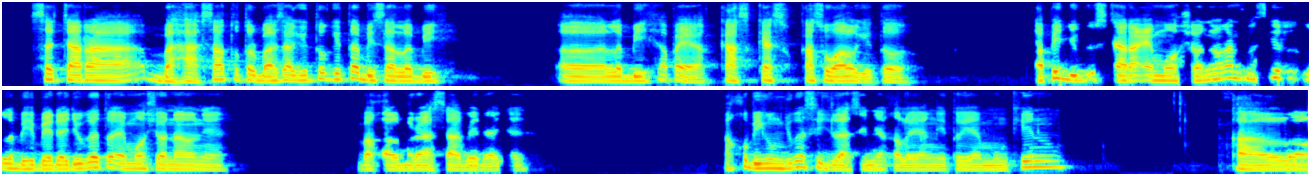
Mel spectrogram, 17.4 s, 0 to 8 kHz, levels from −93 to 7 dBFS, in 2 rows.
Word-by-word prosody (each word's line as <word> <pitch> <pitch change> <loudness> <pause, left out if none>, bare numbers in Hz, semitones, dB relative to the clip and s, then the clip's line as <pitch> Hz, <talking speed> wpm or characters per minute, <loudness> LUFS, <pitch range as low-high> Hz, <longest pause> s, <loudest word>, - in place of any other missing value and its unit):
secara 135 -4 +3
bahasa, 110 +6 +1
tutur 150 -3 -1
bahasa 120 +4 +3
gitu 135 +5 -2
kita 160 +2 +1
bisa 130 -1 +1
lebih 120 - 0 0.7
eee, 120 -1 +2
lebih 120 0 +1
apa 145 0 0
ya, 105 - +1
kas 120 -2 +1
kes 130 0 +1 0.2
kasual 125 -1 +4
gitu. 105 +4 -4 1.0
Tapi 125 +10 +2
juga 135 0 +1
secara 135 0 +4
emosional 130 +3 0
kan 200 - +1
pasti 165 +6 -7 0.3
lebih 120 -2 +1
beda 115 0 +3
juga 130 +4 +3
tuh - - +2
emosionalnya. 120 -3 -1 0.9
Bakal 115 0 0
berasa 110 0 -1
bedanya. 105 +1 -4 1.3
Aku - - -9
bingung 130 0 +4
juga 170 - +1
sih 145 - -2
jelasinnya 115 +1 -2
kalau 110 -1 -2
yang 110 - -4
itu 120 - -8
ya, - - -2
mungkin. 115 +11 -1 1.3
Kalau 115 0 +1
120 Hz, 140 wpm, -24 LUFS, 115-135 Hz, 1.3 s, kasual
